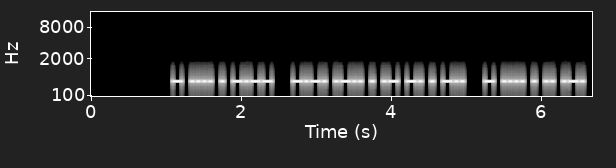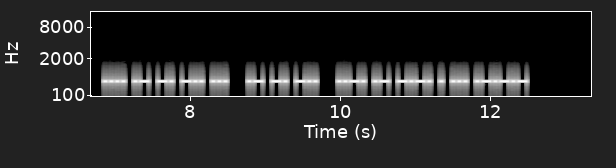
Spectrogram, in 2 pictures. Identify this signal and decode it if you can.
Morse code, heard as a keyed tone, about 28 wpm, 700 Hz. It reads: THEY CLEANED THEIR HANDS AND FACES.
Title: A Sound Of Thunder 30wpm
